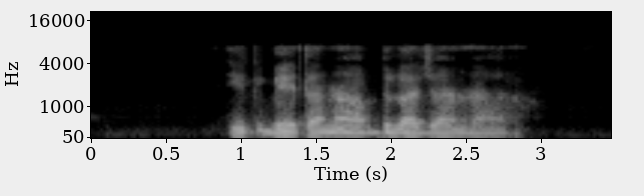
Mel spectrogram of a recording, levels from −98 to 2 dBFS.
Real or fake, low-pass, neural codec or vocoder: fake; 7.2 kHz; codec, 16 kHz, 2 kbps, FreqCodec, smaller model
